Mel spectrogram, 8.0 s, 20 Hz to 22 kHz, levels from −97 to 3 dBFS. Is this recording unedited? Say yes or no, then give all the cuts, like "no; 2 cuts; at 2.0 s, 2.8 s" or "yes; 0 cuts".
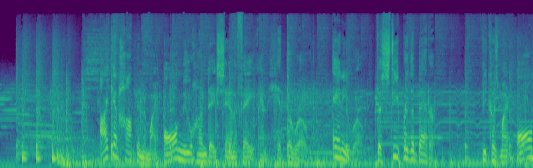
yes; 0 cuts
